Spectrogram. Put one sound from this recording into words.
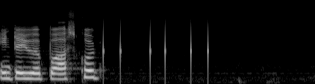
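Short keypad clicks tick quickly one after another.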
